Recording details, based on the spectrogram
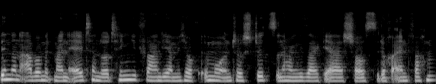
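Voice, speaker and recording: In a very clean recording with a silent background, a woman speaks with a fairly low pitch, a dark, mellow tone and fairly even intonation. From Germany. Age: 20s. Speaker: medical student. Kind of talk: casual interview.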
